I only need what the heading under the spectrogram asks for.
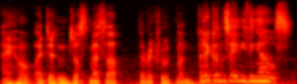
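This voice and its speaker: A man's voice: mid-range voice, big pitch swings, normal speed, a little hiss or hum. A man streaming a video game, commenting casually and reading the game's narration aloud. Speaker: let's play streamer. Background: game music.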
